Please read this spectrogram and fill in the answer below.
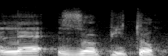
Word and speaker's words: hôpitaux: Oui, devant un H bien muet. sûr, bien sûr. Oui. Voilà, les hôpitaux. Mais je ne peux pas dire les zéros. Mais les hôpitaux, voilà.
